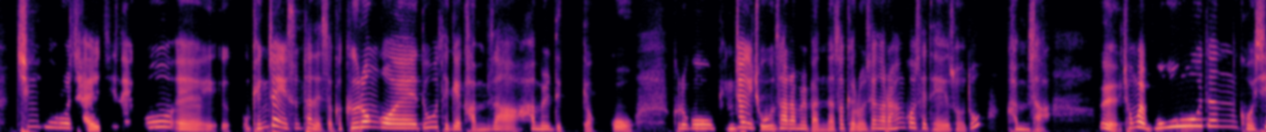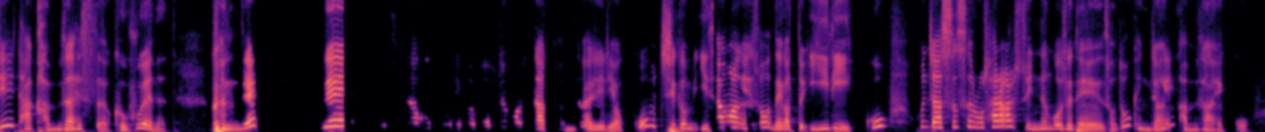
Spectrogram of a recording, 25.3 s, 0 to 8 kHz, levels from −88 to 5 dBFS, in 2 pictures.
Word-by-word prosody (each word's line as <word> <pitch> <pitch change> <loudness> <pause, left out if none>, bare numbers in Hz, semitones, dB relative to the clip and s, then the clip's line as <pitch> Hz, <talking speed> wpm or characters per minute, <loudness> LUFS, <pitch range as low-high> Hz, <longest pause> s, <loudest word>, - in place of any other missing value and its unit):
친구로 315 -5 -1 0.2
잘 170 +1 +4
지내고 290 - -5
예. 170 -2 -1 0.3
어 - - -13
굉장히 295 - +2
순탄했어요. 255 - -4
그러니까 - - -10
그런 315 +2 +4
거에도 270 +1 +4
되게 195 -8 -2
감사함을 190 +5 -4
느꼈고 - - -7 0.4
그러고 240 0 0
굉장히 265 +6 +3
좋은 195 -3 -1
사람을 240 -1 +1
만나서 165 +8 -4
결혼 180 -5 -3
생활을 230 0 -1
한 280 +4 -7
것에 285 -3 -2
대해서도 155 - -6 0.2
감사. 180 -4 -5 0.6
예. - - +5
정말 285 +1 +6
모든 365 +4 +2
것이 335 - 0
다 220 - -2
감사했어요 210 +6 -2
그 170 - -4
후에는. 250 +5 +1 0.5
근데 220 +5 +6 0.7
네 365 +3 +10
이게 375 +5 -2
지나고 290 -1 -11 0.2
보니까 - - -19
모든 - - -14
걸 315 -1 -6
다 245 -1 +4
감사할 185 +2 -6
일이었고 170 - -4
지금 255 -10 -1
이 210 - -3
상황에서 315 -1 +1
내가 195 +2 +1
또 205 - -4
일이 220 +3 -2
있고 350 - -3 0.3
혼자 335 -2 +4
스스로 325 0 -2
살아갈 350 +2 +5
수 245 - -10
있는 215 +1 -4
것에 220 -1 0
대해서도 165 0 -3
굉장히 185 -5 -5
감사했고. 170 -2 -10
240 Hz, 330 characters per minute, -23 LUFS, 190-315 Hz, 0.7 s, 네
